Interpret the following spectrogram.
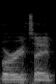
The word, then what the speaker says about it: Boruto: Stardust Idiots just said Naruto's son is called Boruto because in Japanese you can kind of pronounce it like Bolt or Bort.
